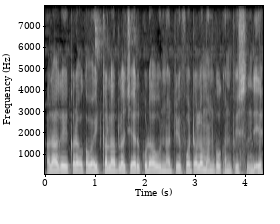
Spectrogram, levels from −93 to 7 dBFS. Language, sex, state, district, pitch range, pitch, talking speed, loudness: Telugu, male, Andhra Pradesh, Sri Satya Sai, 110-120 Hz, 115 Hz, 190 wpm, -15 LUFS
